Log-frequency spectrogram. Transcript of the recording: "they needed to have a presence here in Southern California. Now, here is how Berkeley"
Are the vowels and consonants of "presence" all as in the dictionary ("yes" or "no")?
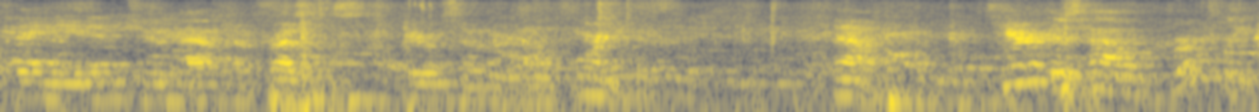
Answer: yes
